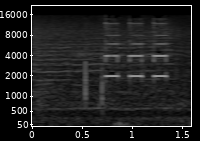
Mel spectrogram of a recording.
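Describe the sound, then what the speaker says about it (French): A DFD F180 drone gives three short, evenly spaced electronic beeps to signal its third speed setting, clear and high-pitched over a quiet background with a couple of faint knocks just before. "3 bips, troisième vitesse."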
